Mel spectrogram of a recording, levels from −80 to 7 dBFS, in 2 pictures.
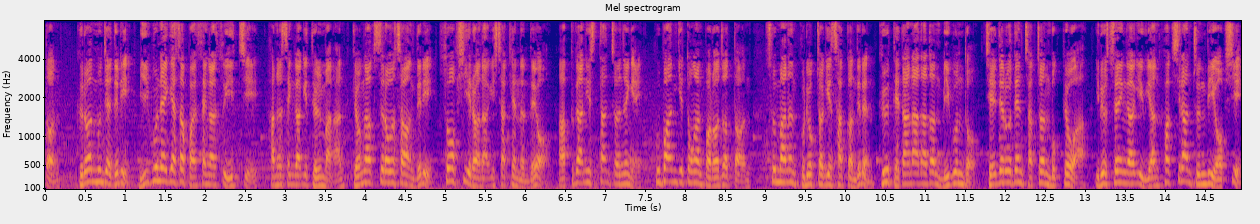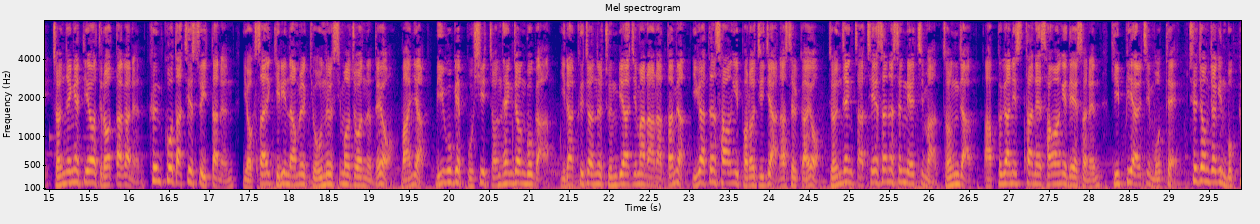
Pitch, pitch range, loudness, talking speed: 175 Hz, 155-200 Hz, -15 LUFS, 450 characters per minute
